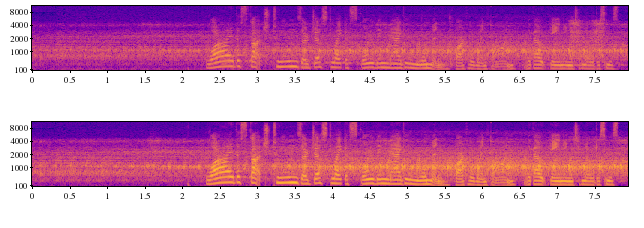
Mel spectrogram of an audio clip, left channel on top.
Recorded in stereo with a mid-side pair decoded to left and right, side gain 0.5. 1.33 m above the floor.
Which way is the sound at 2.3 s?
50° right.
